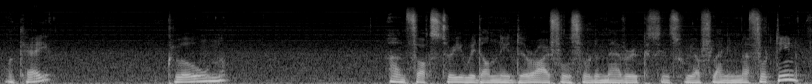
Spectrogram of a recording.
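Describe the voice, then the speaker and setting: Male tutorial host, unhurried and halting, slightly soft-toned, with light background noise. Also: lowish voice, very animated, poor audio. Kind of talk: step-by-step screen tutorial, unscripted explanation.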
